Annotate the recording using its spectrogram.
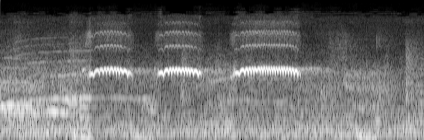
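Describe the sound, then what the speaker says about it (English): A lifeguard's whistle on a beach gives three sharp, loud blasts, the last held longest, over a low background murmur. "the lifeguard's coming near his whistle blare"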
